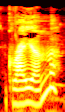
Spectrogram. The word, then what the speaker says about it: Graham: um and graham crackers is that one syllable or two is that gram or Graham Graham Graham how's it spelled g-r-a-h-a-m interesting not Graham nope not Graham okay Graham Graham like like the weight measurement that's g-r-a-m I do believe English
